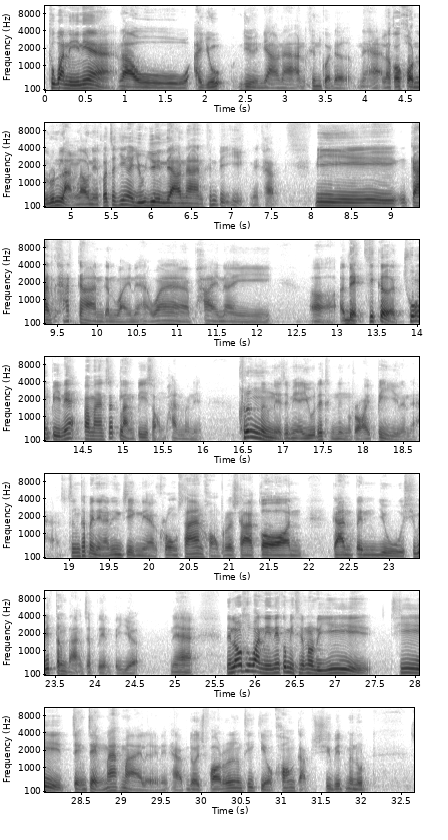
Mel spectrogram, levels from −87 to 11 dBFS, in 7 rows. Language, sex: Thai, male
